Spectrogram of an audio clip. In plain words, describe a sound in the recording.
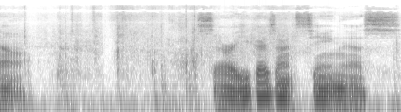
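Sheets of paper rustle and flap as they are handled.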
